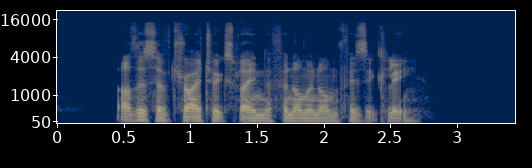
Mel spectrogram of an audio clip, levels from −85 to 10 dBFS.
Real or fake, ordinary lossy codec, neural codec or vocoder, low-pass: fake; none; vocoder, 44.1 kHz, 128 mel bands every 256 samples, BigVGAN v2; 14.4 kHz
